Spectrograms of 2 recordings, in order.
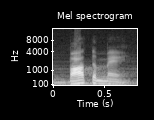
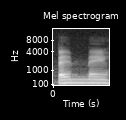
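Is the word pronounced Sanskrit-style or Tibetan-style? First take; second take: Sanskrit; Tibetan. First: It is pronounced in the Sanskrit way. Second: It is pronounced in the Tibetan way. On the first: "梵文是Padme" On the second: "西藏的舌头比较大一点，Padme 它就整成Padme Hum"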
